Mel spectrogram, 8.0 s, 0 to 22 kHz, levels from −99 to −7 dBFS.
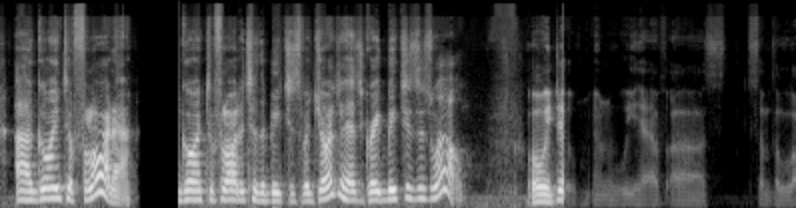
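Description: At 0.41 to 0.47 s, a lost packet is rebuilt from error correction: about 40 ms, consistent with two packets, replaced by the decoder with their low-bitrate backup copies. There is no gap, only a rougher, noisier patch. On a spectrogram it shows as a short smeared band.

At 1.63 s, after a 0.32 s pause, the start is clipped. The output device was still waking when sound returned, so about 153 ms is swallowed and "going to" begins abruptly without its onset. On the waveform, the signal jumps from flat silence straight into the speech.

At 2.67 s, just after "to the", a short packet loss is concealed. About 40 ms never arrived in time, and 36 ms of it was filled by extending the preceding sound. This is heard as a brief smear.

Overlapping it, from 2.71 to 2.81 s, a second stretch of about 60 ms, fitting three packets, is again rebuilt from error correction, with the same grainy texture.

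From 5.63 s to the end, the level drops by about 29 dB and only a faint residue remains. The likely cause is one channel inverted, so that the shared centre content cancels when the channels are summed to mono. The waveform collapses to a thin trace.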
